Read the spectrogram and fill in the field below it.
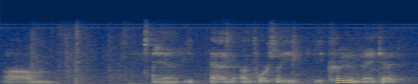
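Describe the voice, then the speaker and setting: A man's voice: mid-range voice, little pitch movement, normal speed. A middle-aged man giving a eulogy in an informal, conversational and hesitant way, with rambling asides. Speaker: son of the deceased giving a eulogy. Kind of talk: informal eulogy at a memorial gathering. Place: large indoor memorial venue. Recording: echoey room, muffled, faint background noise.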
